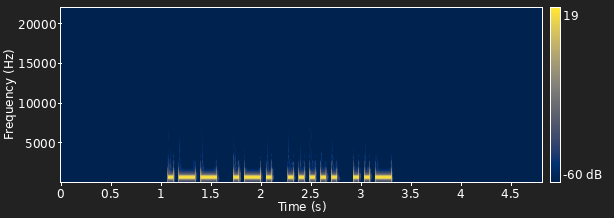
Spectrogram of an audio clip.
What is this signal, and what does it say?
Morse code, heard as a keyed tone, about 22 wpm, 700 Hz. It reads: WR5U
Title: Call Signs Repeated 2x - 22wpm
